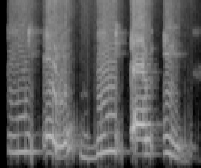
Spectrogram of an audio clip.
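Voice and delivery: slow letter-by-letter spelling; name each letter separately, drawn out; spelled out slowly. Shown as a demonstration. Teacher spelling a word for learners, slowly letter by letter.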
